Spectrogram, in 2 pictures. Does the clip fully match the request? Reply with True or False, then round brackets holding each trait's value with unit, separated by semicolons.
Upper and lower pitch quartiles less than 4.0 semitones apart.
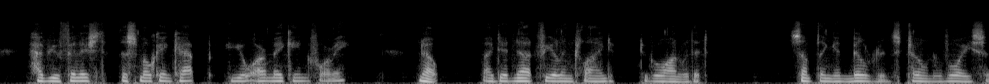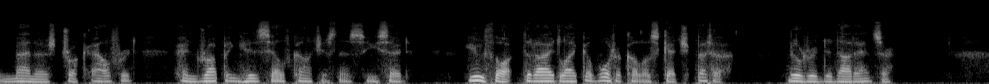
True (2.6 semitones)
